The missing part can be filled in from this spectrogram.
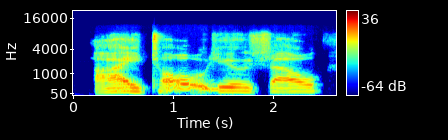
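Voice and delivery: very slow, deliberate, every word drawn out. A speaker addressing the board, saying it very slowly. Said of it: "say very slowly".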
